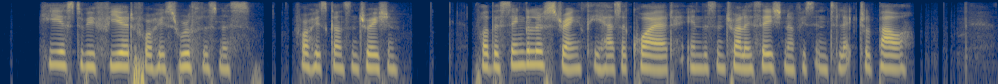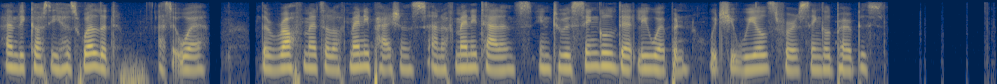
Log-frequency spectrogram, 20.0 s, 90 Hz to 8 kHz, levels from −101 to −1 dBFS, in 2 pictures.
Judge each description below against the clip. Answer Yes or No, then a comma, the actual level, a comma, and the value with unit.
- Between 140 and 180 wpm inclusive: Yes, average, 165 wpm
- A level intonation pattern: Yes, narrow, 2.0 semitones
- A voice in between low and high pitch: No, high, 215 Hz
